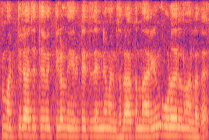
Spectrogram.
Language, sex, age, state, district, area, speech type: Malayalam, male, 30-45, Kerala, Palakkad, rural, spontaneous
